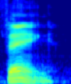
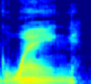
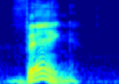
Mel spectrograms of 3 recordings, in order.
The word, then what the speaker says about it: Vang: His Vietnamese name is Vang. And just like, so his sister's name is Andrea, but you say it like Wang. – Vang. – Yeah, Wang. – No, there's a V, not a W.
